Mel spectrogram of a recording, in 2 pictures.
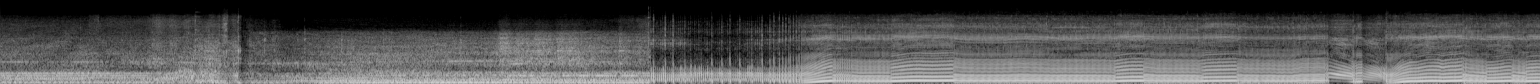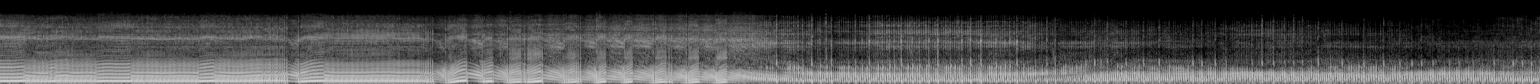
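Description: Two-stroke chainsaw revving up sharply about eight seconds in and running fast, its pitch sagging and recovering several times, then dropping back after about fifteen seconds. Before and after that, a steadier, lower engine drone.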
